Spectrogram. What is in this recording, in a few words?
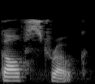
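"golf stroke", English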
